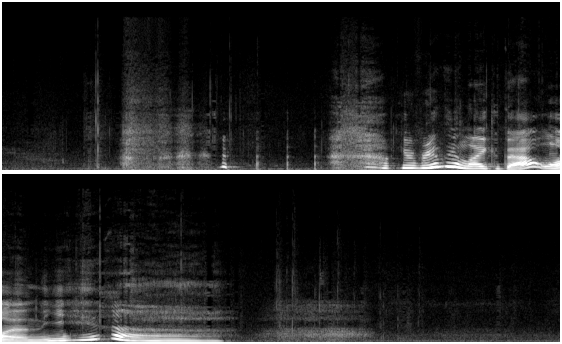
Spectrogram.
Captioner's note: laughs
